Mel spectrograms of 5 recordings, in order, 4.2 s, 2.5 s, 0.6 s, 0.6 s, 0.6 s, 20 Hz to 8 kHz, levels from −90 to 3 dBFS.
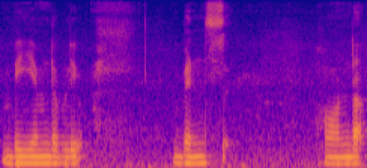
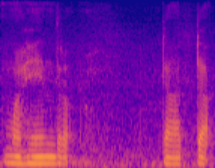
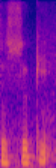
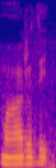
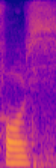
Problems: low volume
